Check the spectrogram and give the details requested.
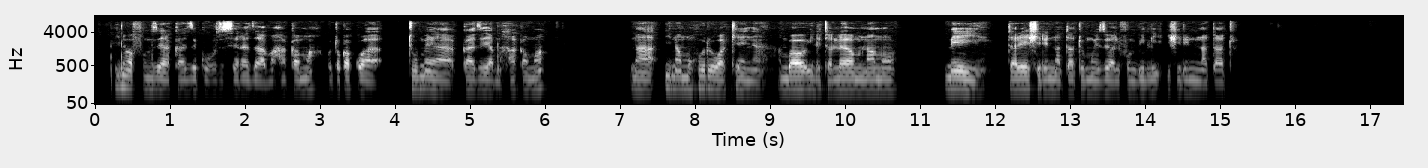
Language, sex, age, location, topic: Swahili, male, 18-24, Kisii, government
